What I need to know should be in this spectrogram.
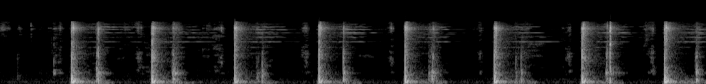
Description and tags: Gym Sounds
Bouncing a basketball
loud, basketball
